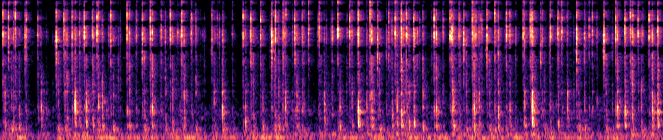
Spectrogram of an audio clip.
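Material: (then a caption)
Plastic. A full-size white and silver plastic computer keyboard with a numeric keypad, lying on a map, is typed on quickly and continuously with very long red acrylic nails and fingertips. The hollow keys give a dense stream of bright, sharp clicks and taps that die away almost instantly. The mix is mostly high sound with almost no low end.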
